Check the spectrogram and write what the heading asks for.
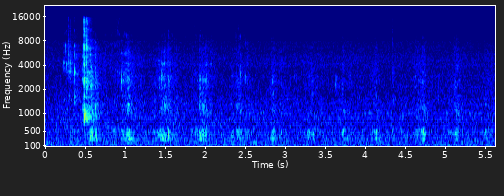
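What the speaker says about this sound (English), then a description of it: "You have a little bit more of a softer crunch than a regular potato chip." Quiet, close chewing of Rap Snacks sour cream and ranch potato chips, with soft crunches repeating roughly every half second over a low background hum.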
